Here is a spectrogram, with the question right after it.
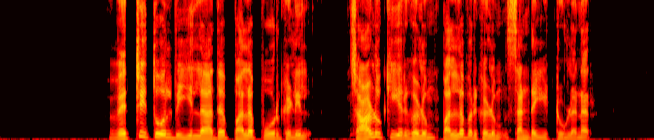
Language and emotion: Tamil, neutral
